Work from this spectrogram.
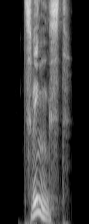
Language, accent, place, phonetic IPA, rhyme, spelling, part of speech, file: German, Germany, Berlin, [t͡svɪŋst], -ɪŋst, zwingst, verb, De-zwingst.ogg
- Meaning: second-person singular present of zwingen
